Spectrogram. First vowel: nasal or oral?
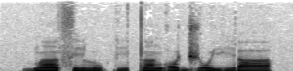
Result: nasal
